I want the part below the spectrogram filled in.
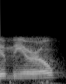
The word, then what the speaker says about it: Amirault: And I think you pronounce it the French way, which is great. It should be Amirault.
